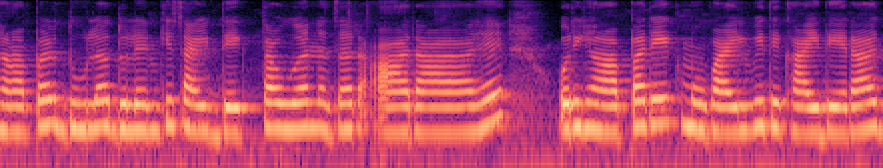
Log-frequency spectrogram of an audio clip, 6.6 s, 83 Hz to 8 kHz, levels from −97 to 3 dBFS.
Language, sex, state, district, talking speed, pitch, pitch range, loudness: Hindi, female, Uttar Pradesh, Jyotiba Phule Nagar, 200 wpm, 240 Hz, 220-250 Hz, -14 LUFS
